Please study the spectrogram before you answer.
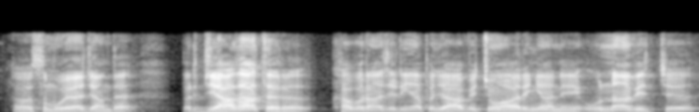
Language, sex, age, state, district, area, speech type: Punjabi, male, 45-60, Punjab, Rupnagar, urban, spontaneous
